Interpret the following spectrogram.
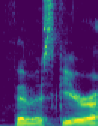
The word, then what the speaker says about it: Themyscira: Like, yeah, I didn't even know how to say it until I actually heard in the Wonder Woman show somebody say Themyscira.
